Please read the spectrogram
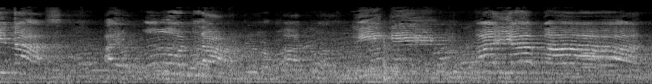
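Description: A young child's high-pitched voice calling out loudly in several short spoken phrases, with the loudest call near the end, echoing in a large hall.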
